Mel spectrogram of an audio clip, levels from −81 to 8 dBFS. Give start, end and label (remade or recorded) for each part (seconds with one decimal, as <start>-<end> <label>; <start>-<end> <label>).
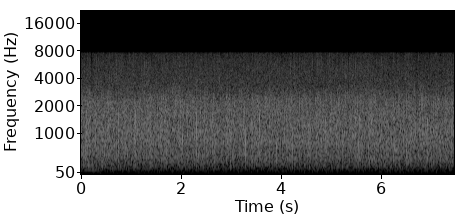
0.0-7.5 recorded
